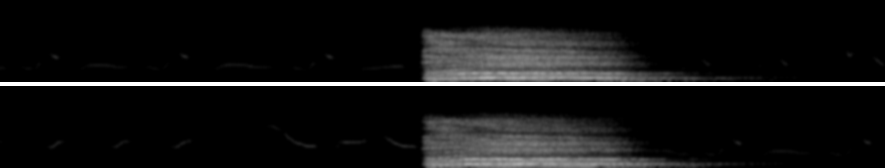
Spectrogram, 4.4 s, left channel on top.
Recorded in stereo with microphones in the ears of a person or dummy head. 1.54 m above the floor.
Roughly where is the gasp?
Centre.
